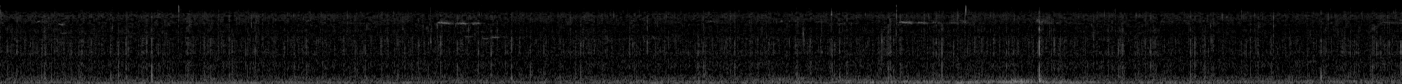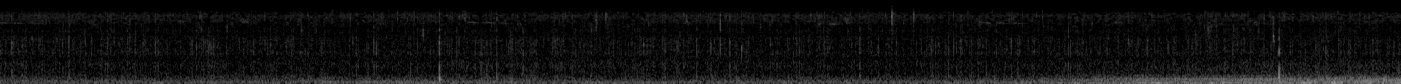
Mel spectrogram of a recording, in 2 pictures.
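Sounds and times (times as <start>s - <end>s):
white noise hiss: 0.0s - 28.0s
low rumble: 24.4s - 28.0s.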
